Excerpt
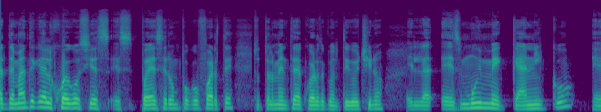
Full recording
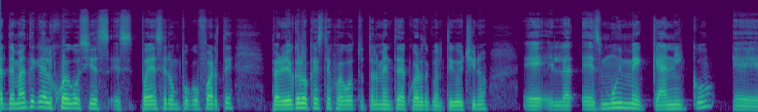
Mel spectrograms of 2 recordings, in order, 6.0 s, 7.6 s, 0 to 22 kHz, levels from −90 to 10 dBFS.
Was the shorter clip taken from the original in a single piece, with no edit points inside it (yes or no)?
no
